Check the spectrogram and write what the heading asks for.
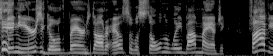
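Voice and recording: Natural-voiced reading aloud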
